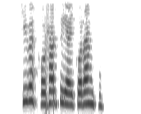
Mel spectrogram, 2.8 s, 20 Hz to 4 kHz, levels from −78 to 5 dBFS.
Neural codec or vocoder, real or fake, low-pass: none; real; 3.6 kHz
